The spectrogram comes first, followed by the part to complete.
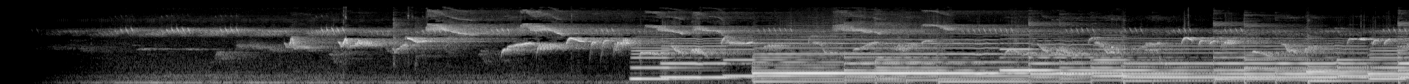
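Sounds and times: birds chirping: 0:00.6 - 0:14.0
insects trilling: 0:06.3 - 0:14.0.

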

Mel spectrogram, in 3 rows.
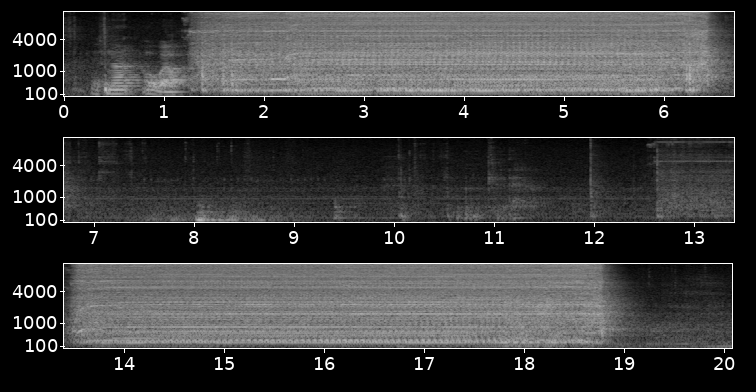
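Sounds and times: cordless drill drilling acrylic: 0:01.2 - 0:06.6, 0:12.6 - 0:19.1.

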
